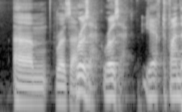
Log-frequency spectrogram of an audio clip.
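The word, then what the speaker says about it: Roszak: Rozak.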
